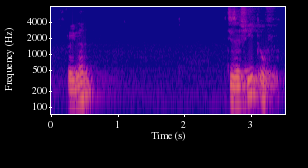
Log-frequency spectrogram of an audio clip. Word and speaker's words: Fresnel: S is silent here, Fresnel.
